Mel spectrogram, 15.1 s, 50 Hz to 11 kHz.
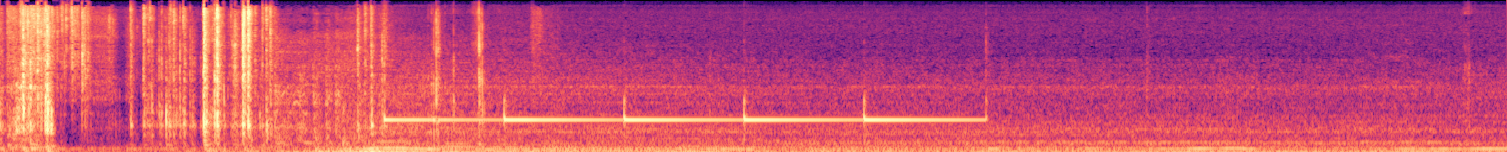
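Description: Ignition keys jangle and click for the first few seconds. Then the 2014 Camaro's 3.6-litre V6 starts and settles into a low, steady idle. A single-pitched warning chime dings about every second for some six seconds from the start, then stops.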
